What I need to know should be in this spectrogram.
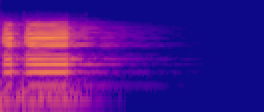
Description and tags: Ready to Start - Jingle
Short jingle in C-Major that could indicate the beginning of something
Jingle, Ready, Spawn, Start, Stinger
